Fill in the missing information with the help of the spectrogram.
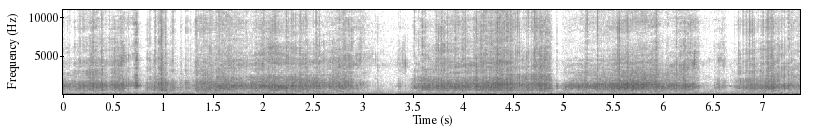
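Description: Long nails scratch the fabric of a painted, stretched canvas in repeated strokes. The result is a steady, raspy scraping centered in the midrange, with brief dips between strokes over a faint low rumble.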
